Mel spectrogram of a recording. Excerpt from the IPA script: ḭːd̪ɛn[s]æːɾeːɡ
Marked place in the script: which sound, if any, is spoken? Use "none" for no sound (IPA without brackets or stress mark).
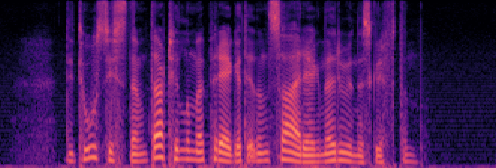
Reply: s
